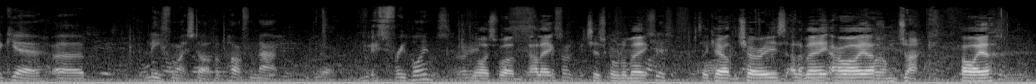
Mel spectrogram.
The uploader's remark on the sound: From the party atmosphere in The Manchester before the game, right through to the nightlife in Blackpool after hours. We took our microphone with us to capture it all, including the raucous scenes at full-time at Bloomfield Road.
